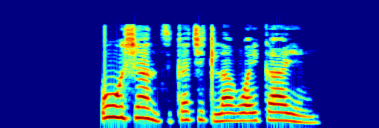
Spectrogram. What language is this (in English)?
Chiquián Ancash Quechua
